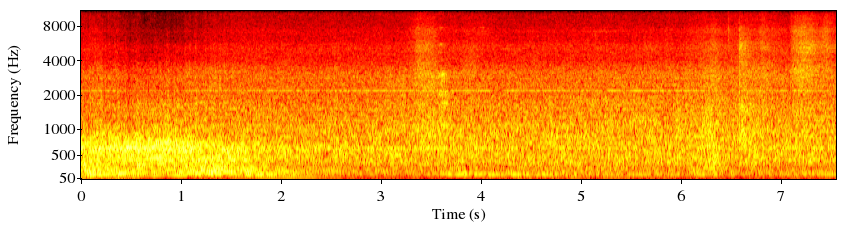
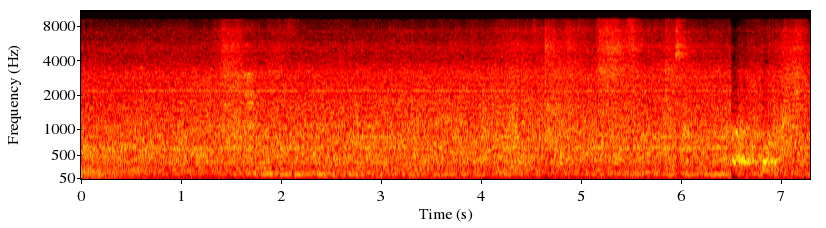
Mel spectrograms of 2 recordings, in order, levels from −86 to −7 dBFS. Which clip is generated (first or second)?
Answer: second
